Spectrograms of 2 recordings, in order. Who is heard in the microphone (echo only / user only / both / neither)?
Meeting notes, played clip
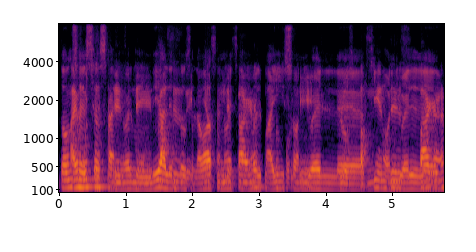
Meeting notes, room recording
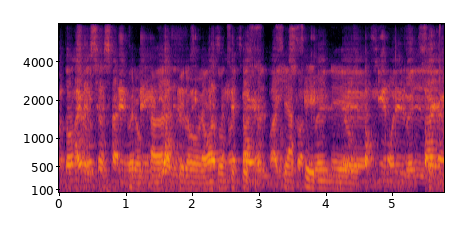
both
